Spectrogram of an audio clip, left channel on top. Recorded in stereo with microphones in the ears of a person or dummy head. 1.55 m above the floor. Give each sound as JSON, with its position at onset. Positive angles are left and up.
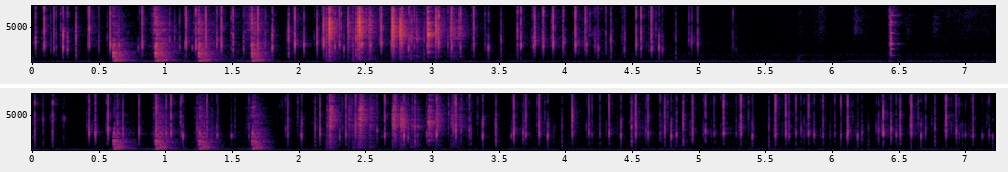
{"t": 0.6, "sound": "chopping", "side_deg": 90, "distance_m": 1.5}
{"t": 2.2, "sound": "a pop", "side_deg": 80, "distance_m": 1.0}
